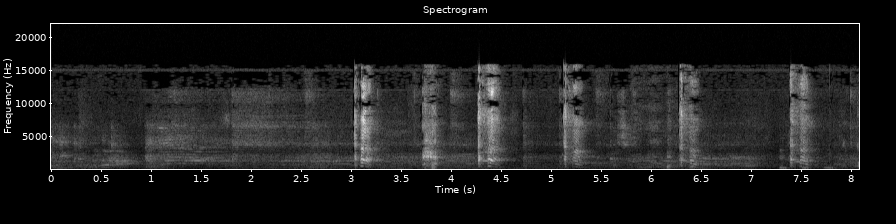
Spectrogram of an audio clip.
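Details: An infant deliberately practicing coughing: about six short voluntary coughs, a playful imitation rather than illness.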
